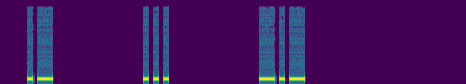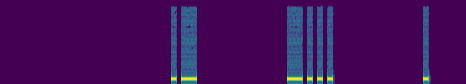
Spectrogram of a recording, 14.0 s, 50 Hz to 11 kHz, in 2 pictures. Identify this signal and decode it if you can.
Morse code, heard as a keyed tone, about 16 wpm, spaced as for 5 wpm, 800 Hz. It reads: ASK ABE
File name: Alphabetical / Alphabetical mp3s / As @5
